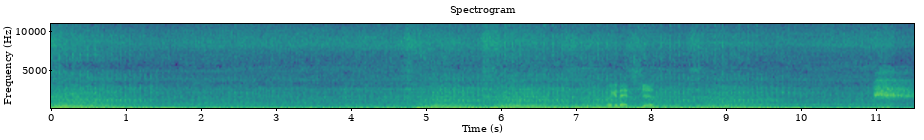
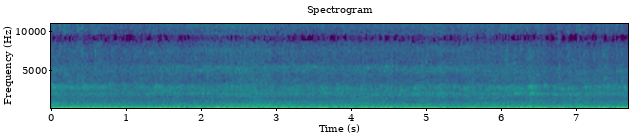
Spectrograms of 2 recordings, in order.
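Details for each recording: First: 1983 Chevy Silverado V8, about 38,000 miles put on it by owner: rough heavy idle with an uneven low knock about three times a second, first suspected fuel pump rod (pump was leaking gas); cracked flexplate knock. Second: 1983 Chevy Silverado V8 after replacing a cracked flexplate that caused a knock near the torque converter: deep, steady rumble at idle and when revved with no knock or clatter; problem fixed.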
